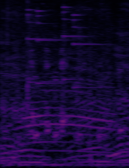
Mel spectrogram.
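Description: Cows lowing in Minecraft (Agrarian Skies), a faint, brief burst of overlapping low moos with no talking.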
